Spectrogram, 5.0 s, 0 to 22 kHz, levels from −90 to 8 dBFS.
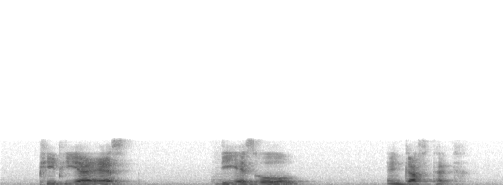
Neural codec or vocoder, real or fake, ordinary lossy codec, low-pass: none; real; none; 5.4 kHz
